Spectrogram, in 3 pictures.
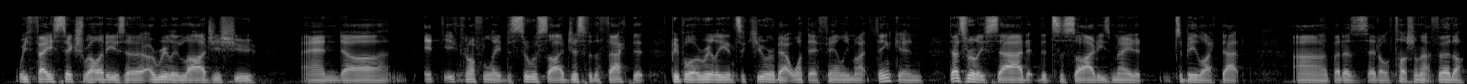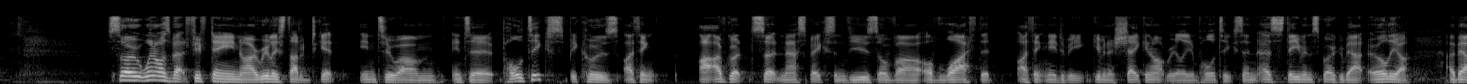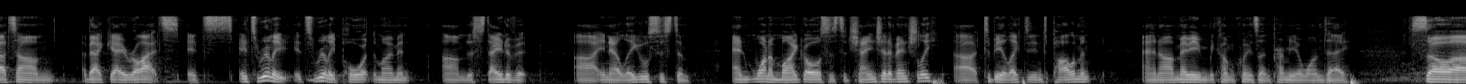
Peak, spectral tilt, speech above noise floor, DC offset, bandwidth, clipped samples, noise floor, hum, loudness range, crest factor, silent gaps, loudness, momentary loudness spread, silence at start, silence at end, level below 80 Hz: -8 dBFS; -3.5 dB/octave; 33 dB; under 0.1%; 10.5 kHz; under 0.1%; -60 dBFS; none; 5 LU; 20 dB; none; -27 LUFS; 10 LU; 0.2 s; 0 s; -54 dBFS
